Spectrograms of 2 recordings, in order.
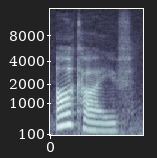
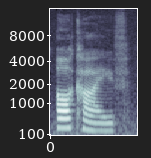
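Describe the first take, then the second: Both takes have the same delivery.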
